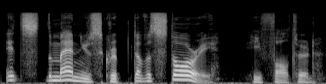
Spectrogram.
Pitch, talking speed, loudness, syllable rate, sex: 140 Hz, 145 wpm, -17 LUFS, 4.5 syllables/s, male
